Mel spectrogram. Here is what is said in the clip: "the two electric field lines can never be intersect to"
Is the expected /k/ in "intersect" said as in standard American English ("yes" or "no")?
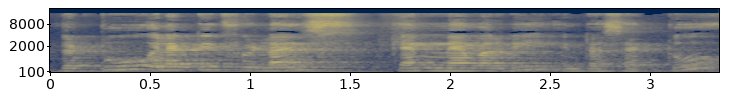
no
